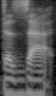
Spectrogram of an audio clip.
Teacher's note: the Z could even end up kind of deleting the TH, could like override the TH. And you could just have like does that in connected speech.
